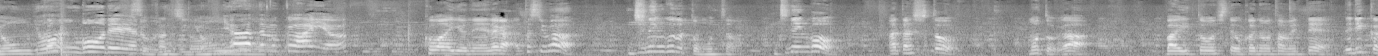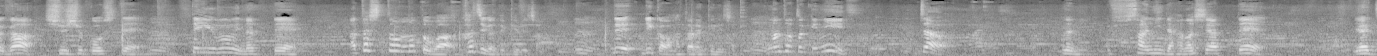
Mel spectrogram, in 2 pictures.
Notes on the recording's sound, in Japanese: エンディング撮り忘れましたごめんなさい。ブツ切れしてます。収録場所が沖縄料理屋だったのでBGMは陽気な音楽が流れています。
